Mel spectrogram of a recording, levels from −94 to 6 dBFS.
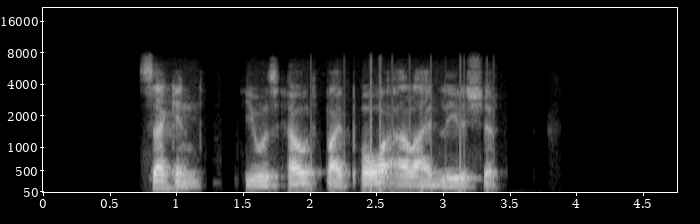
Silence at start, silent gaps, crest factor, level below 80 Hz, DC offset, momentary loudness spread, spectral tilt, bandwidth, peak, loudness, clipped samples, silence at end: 0.75 s; 1.23-1.27 s, 1.35-1.43 s; 18 dB; -54 dBFS; under 0.1%; 14 LU; -6 dB/octave; 7.6 kHz; -2 dBFS; -18 LUFS; under 0.1%; 1.35 s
